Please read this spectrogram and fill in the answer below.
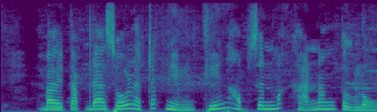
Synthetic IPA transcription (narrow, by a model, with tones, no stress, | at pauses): ɓaː˨˩jt̪ə˨˩p̚ɗaː˧so˨˦laː˨˩t͡ɕa˦˥k̚ŋḭ˧˨əmxi˨˦ənɦa˨˩wk͡p̚sï˧ŋ̟ma˦˥t̚xaː˧˩na˧ŋt̪ɨ̰˧˨lwə̰˧˨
